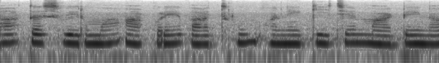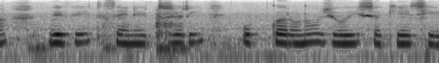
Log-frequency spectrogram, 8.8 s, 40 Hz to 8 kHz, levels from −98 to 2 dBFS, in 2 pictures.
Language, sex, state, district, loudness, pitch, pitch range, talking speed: Gujarati, female, Gujarat, Valsad, -19 LUFS, 215 Hz, 210-225 Hz, 90 wpm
